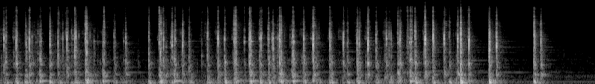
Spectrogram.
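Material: Plastic.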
